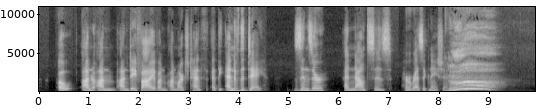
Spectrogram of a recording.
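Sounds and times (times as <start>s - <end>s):
speech: 0.4s - 8.6s
person gasping: 8.2s - 9.4s.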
